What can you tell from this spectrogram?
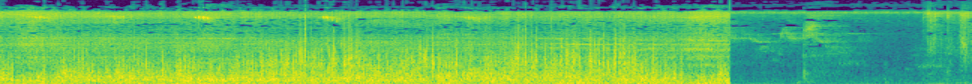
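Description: Loud, steady rush of wind on the microphone mixed with the running of a moving motor scooter. It cuts off suddenly about seven seconds in, leaving quiet outdoor background with a few light clicks.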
